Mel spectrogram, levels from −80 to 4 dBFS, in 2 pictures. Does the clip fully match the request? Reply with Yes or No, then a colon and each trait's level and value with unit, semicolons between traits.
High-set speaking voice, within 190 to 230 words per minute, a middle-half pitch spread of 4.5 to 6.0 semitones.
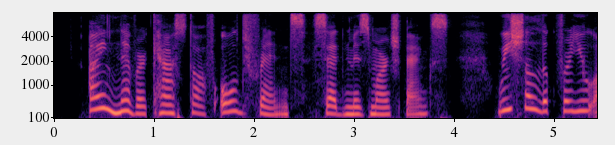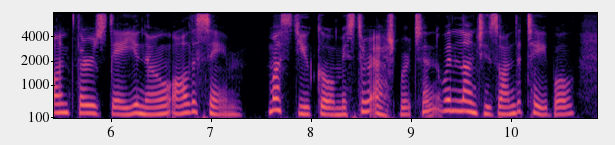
Yes: high, 215 Hz; fast, 205 wpm; wide, 5.5 semitones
